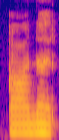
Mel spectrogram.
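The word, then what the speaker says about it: honour: ಆಗಿ G silent ಆಗಿದೆ ಹೆಚ್ silent ಆಗಿರುವಂತ ಪದಗಳು ಹಚ್ ಓ ಎನ್ ಓ ಯು ಆರ್ ಆನರ್ ಹಚ್ ಓ ಯು ಆರ್ ಅವರ್ ಟಿ ಹಚ್ ಓ ಎಂಎ ಎಸ್ ಥಾಮಸ್ ಹಾನರ್ ಅಂತಂದ್ರೆ ಗೌರವ ಆವರ್ ಗಂಟೆ ಥಾಮಸ್ ಇದು ಒಂದು ವ್ಯಕ್ತಿಯ ಹೆಸರು ಇದಿಷ್ಟರಲ್ಲಿ ಕಾಮನ್ ಆಗಿ ಹೆಚ್ ಸೈಲೆಂಟ್ ಆಗಿದೆ ಇದೇ ರೀತಿ ಇನ್ನು ಅನೇಕ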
